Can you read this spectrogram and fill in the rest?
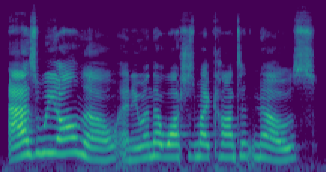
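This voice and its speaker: A woman's voice: sits high, moderate pace, bright, forceful tone, dry recording, clean studio sound. A woman streamer who stutters, reacting with indignant commentary and often repeating herself.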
